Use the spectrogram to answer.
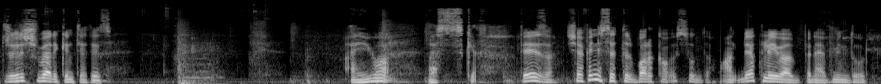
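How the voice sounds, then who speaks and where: Brief: young male Egyptian gaming YouTuber, rapid jokey horror playthrough commentary, mid-pitched. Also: expressive, vocal fry, slight background noise. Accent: Egyptian Arabic. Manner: jokey, rapid-fire, often panicked and pleading.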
